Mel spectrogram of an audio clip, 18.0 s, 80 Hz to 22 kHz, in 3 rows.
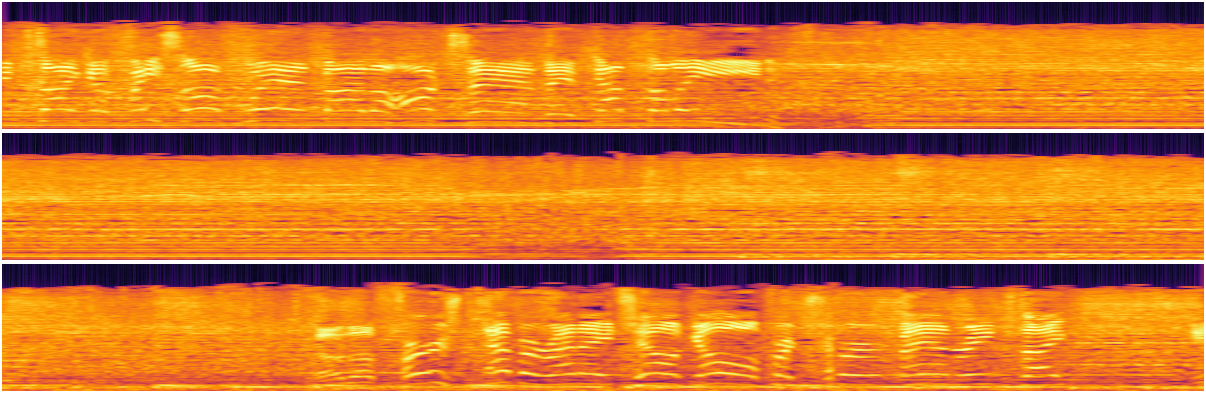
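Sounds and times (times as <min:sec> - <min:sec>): crowd cheering: 0:00.0 - 0:18.0
goal horn long steady note: 0:00.0 - 0:18.0.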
